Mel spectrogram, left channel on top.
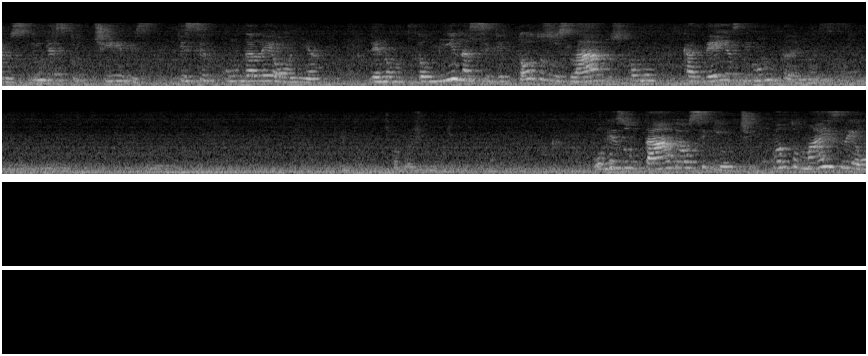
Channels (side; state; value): right; silent; digital silence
